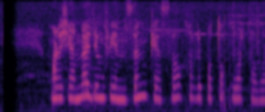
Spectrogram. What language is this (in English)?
Sundanese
